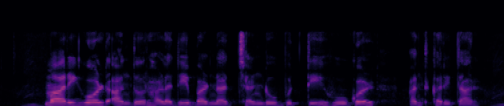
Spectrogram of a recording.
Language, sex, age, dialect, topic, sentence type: Kannada, female, 18-24, Northeastern, agriculture, statement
